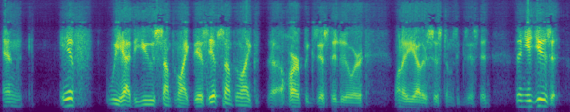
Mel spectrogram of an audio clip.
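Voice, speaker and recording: Very deep American man, dull radio line. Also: very animated, moderate pace, dry recording. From United States. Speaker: expert radio guest. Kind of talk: call-in radio interview.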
